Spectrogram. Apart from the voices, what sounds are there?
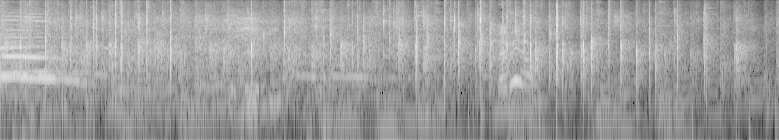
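loud applause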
